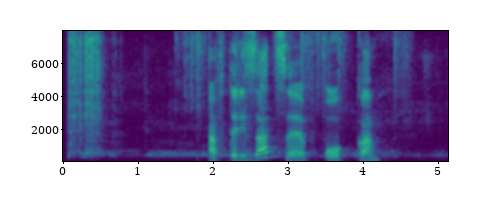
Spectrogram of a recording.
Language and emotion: Russian, neutral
